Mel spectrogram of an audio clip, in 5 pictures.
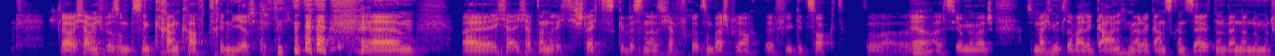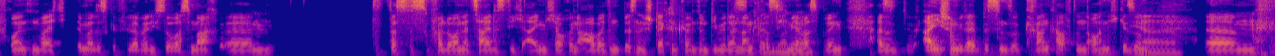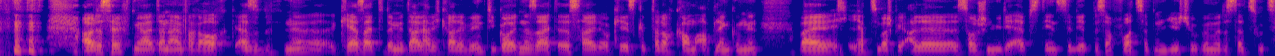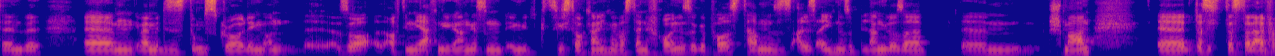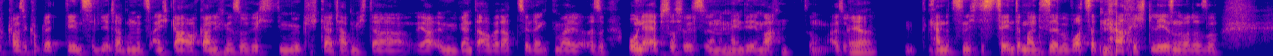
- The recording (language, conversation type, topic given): German, podcast, Wie startest du zu Hause produktiv in den Tag?
- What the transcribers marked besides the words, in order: laugh; laugh; in English: "Doom Scrolling"; laughing while speaking: "Nachricht"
